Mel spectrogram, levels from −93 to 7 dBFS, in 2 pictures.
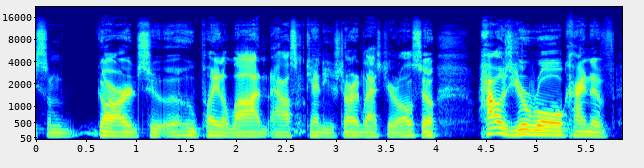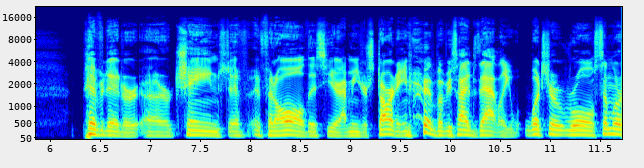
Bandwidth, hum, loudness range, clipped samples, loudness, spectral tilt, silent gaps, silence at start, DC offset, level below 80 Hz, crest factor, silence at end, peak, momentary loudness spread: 16.5 kHz; none; 5 LU; under 0.1%; -27 LUFS; -5 dB/octave; none; 0 s; under 0.1%; -60 dBFS; 22 dB; 0 s; -4 dBFS; 11 LU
